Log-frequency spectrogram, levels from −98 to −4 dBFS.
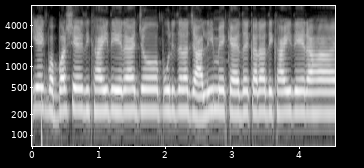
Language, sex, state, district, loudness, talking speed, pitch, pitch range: Hindi, female, Uttar Pradesh, Etah, -13 LUFS, 265 wpm, 230 Hz, 220-230 Hz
